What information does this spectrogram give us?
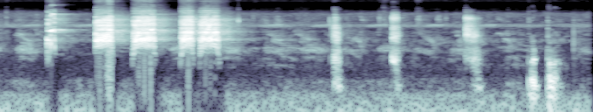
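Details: Black francolin (kala tetar), described as Sindhi breed: four loud, harsh, grating bursts in quick succession, followed by softer scattered squawking notes over a low background rumble.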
